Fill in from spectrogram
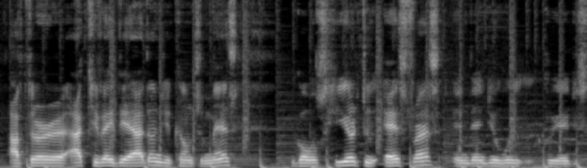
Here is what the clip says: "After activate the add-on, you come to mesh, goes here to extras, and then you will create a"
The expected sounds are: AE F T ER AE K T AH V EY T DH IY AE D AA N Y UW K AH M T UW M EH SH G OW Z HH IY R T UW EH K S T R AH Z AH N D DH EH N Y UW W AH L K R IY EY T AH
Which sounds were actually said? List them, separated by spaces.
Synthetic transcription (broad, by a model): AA F T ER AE K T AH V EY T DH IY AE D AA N Y UW K AH M T UW M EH S G OW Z HH IY R T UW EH S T R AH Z AH N D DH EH N Y UW W AH L K R IY EY T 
